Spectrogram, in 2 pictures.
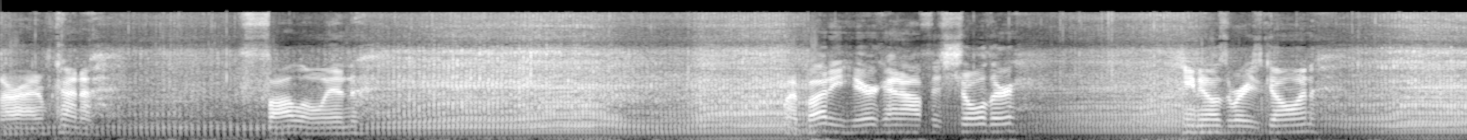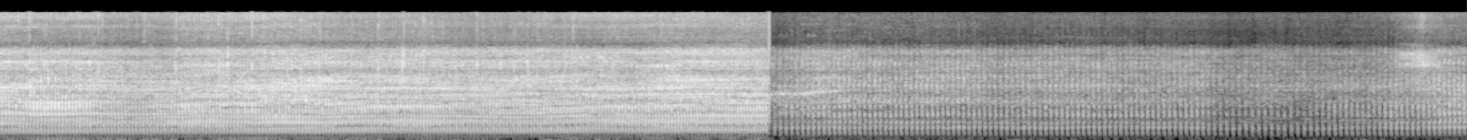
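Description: A snowmobile engine drones close by.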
